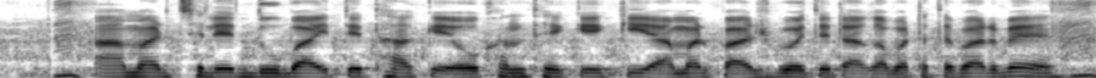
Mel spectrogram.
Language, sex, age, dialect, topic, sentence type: Bengali, male, 18-24, Northern/Varendri, banking, question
